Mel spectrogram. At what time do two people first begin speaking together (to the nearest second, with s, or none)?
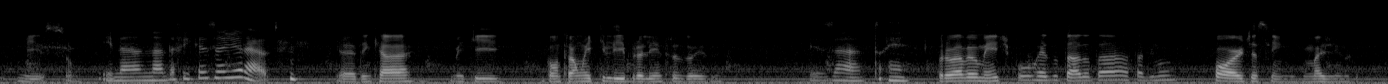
none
